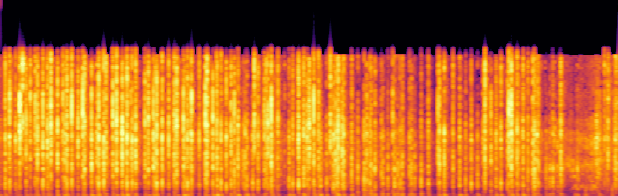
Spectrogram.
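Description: Long acrylic nails rapidly tap and scratch the lid and sides of a hand-sized, hollow clear plastic clamshell container full of strawberries. The result is a dense, continuous stream of sharp, bright plastic clicks that die away almost instantly, mixed with a crackly, scratchy texture.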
